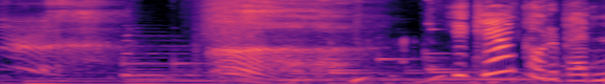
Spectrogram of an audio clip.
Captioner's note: sighs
